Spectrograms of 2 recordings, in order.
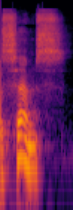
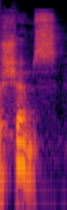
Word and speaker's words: Shams: So sometimes the letter S can pronounce as Ish. So as an example, Sams or Shams.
